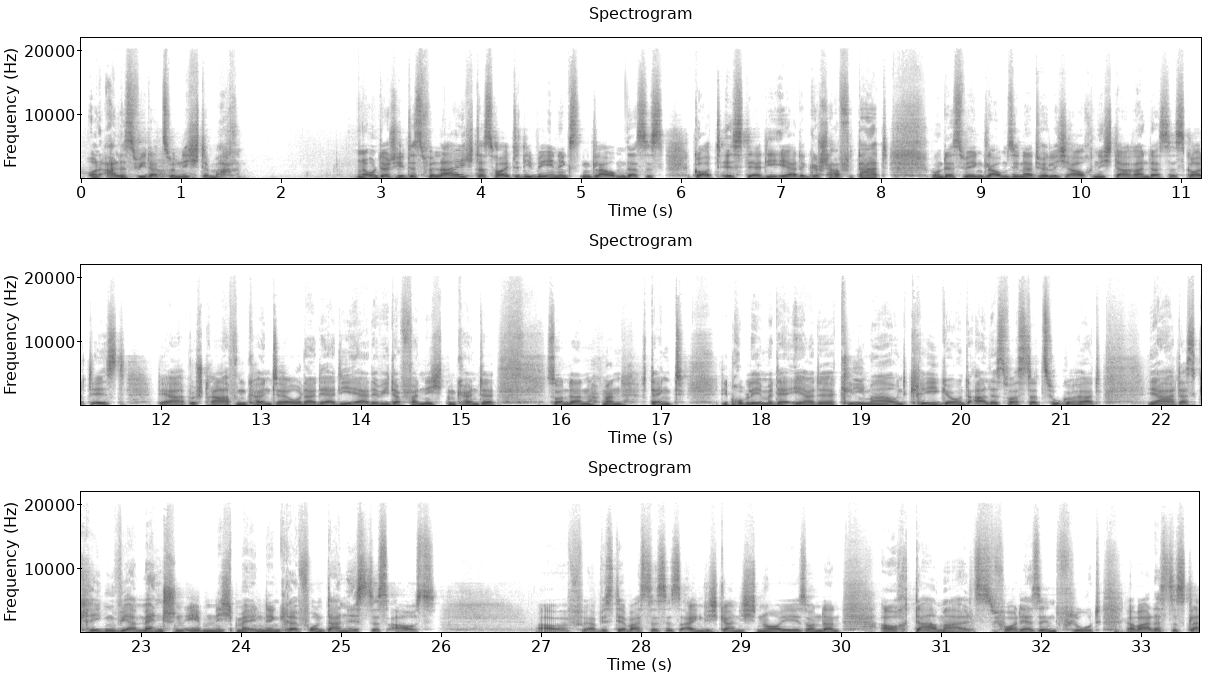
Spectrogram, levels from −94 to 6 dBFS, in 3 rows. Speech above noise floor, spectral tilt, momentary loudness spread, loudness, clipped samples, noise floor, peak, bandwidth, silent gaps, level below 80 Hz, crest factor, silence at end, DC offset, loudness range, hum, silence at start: 42 dB; -3.5 dB/octave; 6 LU; -37 LUFS; under 0.1%; -79 dBFS; -18 dBFS; over 20 kHz; none; -90 dBFS; 20 dB; 0 s; under 0.1%; 3 LU; none; 0.05 s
